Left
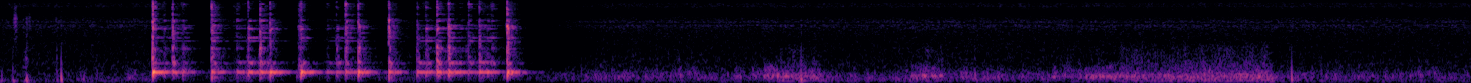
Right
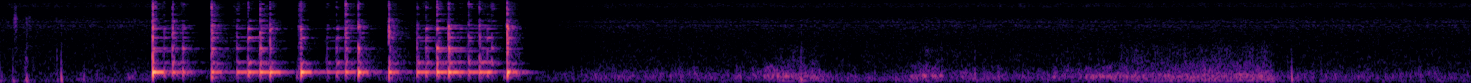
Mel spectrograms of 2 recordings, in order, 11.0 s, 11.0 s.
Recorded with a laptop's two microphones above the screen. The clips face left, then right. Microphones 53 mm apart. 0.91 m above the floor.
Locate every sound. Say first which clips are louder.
1.1 s dishes clattering: right 7 dB; 50° right (ahead or behind), 0.5 m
